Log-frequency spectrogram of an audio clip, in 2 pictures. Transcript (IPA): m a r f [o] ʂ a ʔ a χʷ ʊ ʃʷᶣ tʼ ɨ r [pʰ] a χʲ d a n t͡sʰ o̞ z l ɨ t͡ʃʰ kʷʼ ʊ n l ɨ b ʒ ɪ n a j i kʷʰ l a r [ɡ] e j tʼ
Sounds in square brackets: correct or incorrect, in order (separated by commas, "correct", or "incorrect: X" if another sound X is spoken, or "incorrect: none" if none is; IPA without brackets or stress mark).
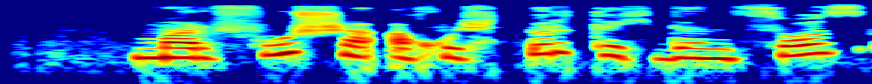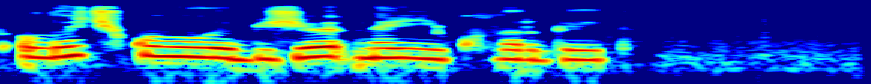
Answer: incorrect: u, incorrect: tʰ, correct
